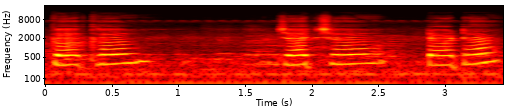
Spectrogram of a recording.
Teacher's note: जिनके ध्वनि उच्चारण में जो हमारी स्वर यंत्रिका होती है उसमें किसी भी प्रकार का कंपन नहीं होता, और इसमें प्रत्येक वर्ग का पहला और दूसरा वर्ण आता है। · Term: अघोष वर्ण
